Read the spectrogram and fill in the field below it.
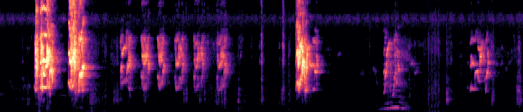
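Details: Albino lovebird with two loud shrill squeals, then a run of even short chirps, another squeal and a few lower rasping notes.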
